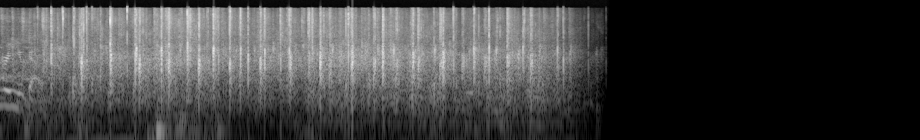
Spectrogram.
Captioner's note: applause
